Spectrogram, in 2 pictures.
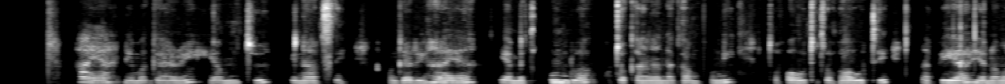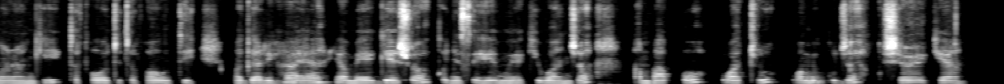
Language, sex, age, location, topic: Swahili, female, 25-35, Nairobi, finance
